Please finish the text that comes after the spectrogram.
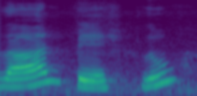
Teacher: زال آپ نے زبان کی نوک کو اور ثنایا علیہ کے کنارہ آپ نے استعمال کرنا ہے۔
